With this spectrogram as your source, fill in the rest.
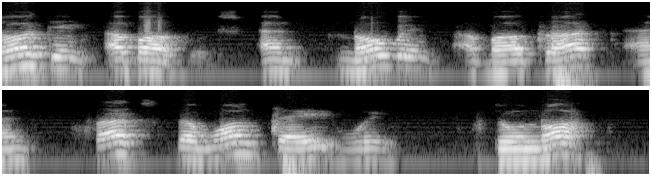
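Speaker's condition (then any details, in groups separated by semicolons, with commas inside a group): ALS, primary lateral sclerosis, PLS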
